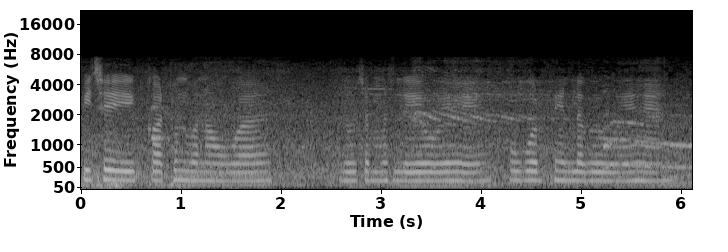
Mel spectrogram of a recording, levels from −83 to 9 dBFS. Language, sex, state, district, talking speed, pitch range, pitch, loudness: Hindi, female, Uttar Pradesh, Muzaffarnagar, 135 wpm, 195-200 Hz, 195 Hz, -25 LUFS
